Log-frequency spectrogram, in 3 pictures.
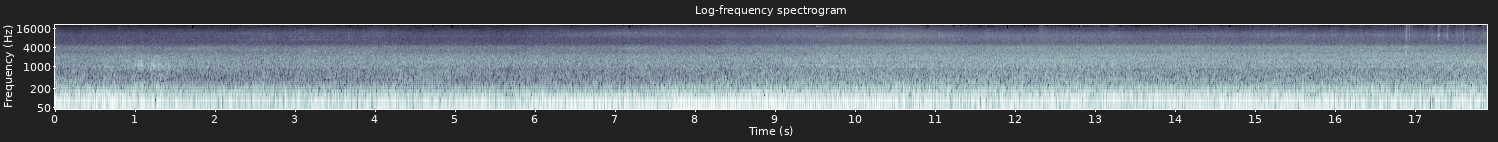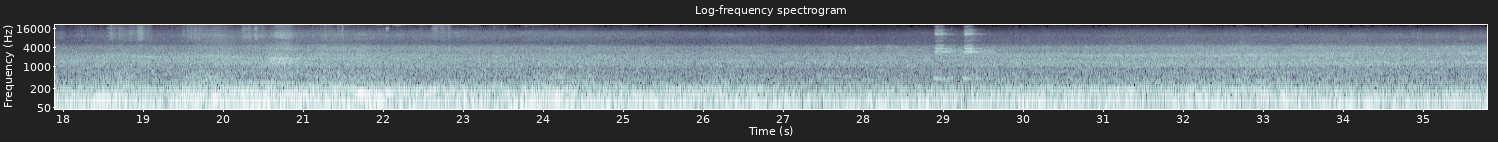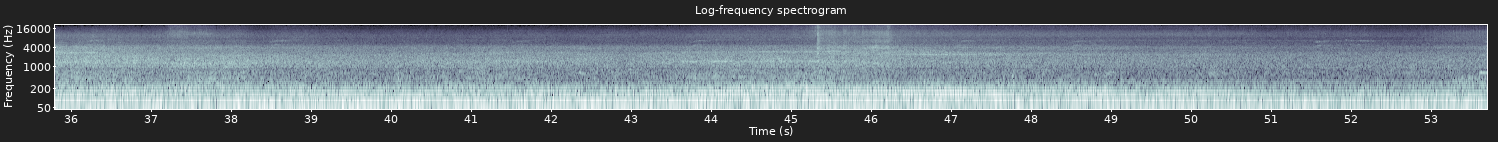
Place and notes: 中山區聚葉里, Taipei City - Small park
Environmental sounds, Traffic Sound, Birds
3 April 2014, 11:41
